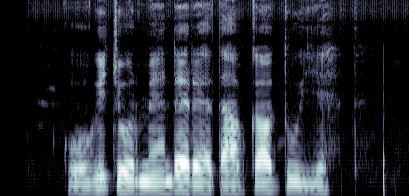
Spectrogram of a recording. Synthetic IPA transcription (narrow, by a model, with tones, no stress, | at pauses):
ko˨ki˦t͡ʃo˨ɾmɛ˨ndɛ˦˨ɾɛ˨ta˨pka˦tu˦˨jɛ˦t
